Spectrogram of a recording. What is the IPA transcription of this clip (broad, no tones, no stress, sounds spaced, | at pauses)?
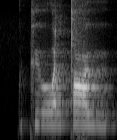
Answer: kʲ oː ʎ tˤ ɨː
